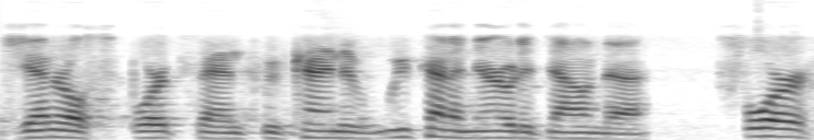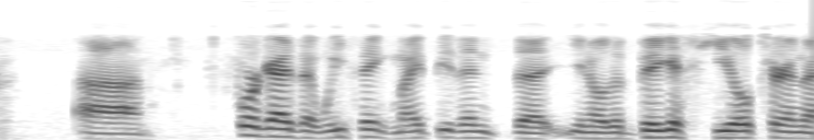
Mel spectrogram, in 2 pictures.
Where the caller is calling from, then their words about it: Saskatchewan, Canada; I'm calling from Saskatchewan, Canada.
